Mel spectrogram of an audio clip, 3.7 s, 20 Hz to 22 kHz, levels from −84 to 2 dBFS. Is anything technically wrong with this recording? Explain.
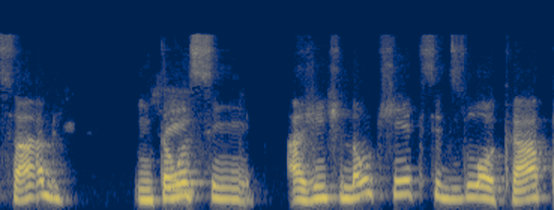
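Yes, there are three faults in this speech clip.

Echo leak, 0.43 to 0.50 s: a very faint, delayed copy of the speech, trailing the original by about 303 ms, can be heard for this short stretch. The likely cause is a far-end loudspeaker whose echo canceller let part of the microphone pickup through, so it was sent back down the line.

Short stall from a late packet, 1.47 to 1.55 s: a packet arrived after it was due and the jitter buffer emptied. The receiver held the last sound for 58 ms until the packet turned up, then resumed exactly where it left off. No speech is lost, but the moment is drawn out, with a slightly buzzy, sustained quality, and playback runs 58 ms later from this point on.

Short concealed packet loss, 1.55 to 1.60 s: directly after the stall, 40 ms of speech never reached the decoder in time. The receiver patched the gap with 29 ms of synthesized continuation, extending the preceding sound and blending back into the real audio. 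The result is a brief smear or wobble, and because more was lost than was filled, part of the speech is shortened.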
